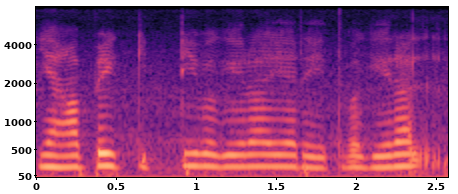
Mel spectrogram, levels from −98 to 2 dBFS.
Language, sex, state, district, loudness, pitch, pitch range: Hindi, female, Uttar Pradesh, Hamirpur, -20 LUFS, 205 Hz, 195-210 Hz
